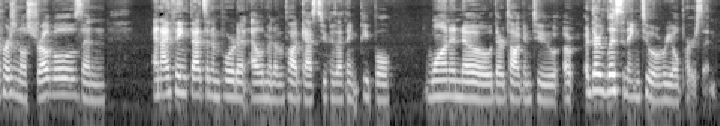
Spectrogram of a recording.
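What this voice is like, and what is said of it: Southern American accent. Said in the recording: “what's that accent? ... I am from the South. I grew up just west of Atlanta. ... I'm not a huge fan of my accent”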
